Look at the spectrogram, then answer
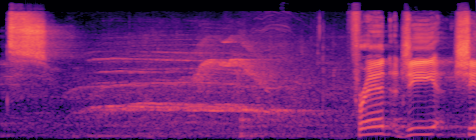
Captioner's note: applause, cheering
